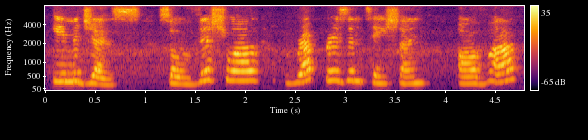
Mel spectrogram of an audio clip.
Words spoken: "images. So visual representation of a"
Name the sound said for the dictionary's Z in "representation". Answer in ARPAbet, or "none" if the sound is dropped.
Z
